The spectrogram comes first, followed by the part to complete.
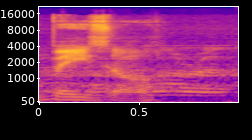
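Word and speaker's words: Bizot: Well, the French would call him Marco Bezo, because that's how it would be pronounced in France, to be fair. But he is Dutch, of Marco.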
